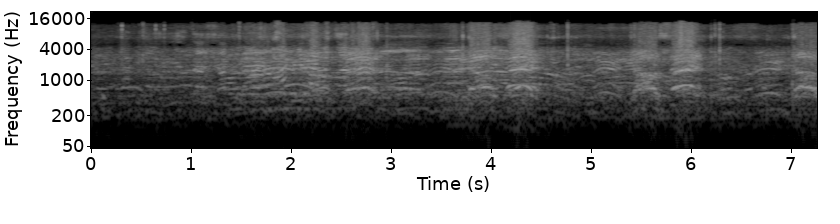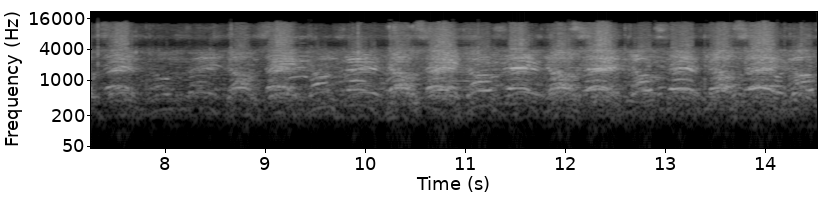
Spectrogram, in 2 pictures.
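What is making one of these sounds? A crowd of men beats their chests in a steady rhythm.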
